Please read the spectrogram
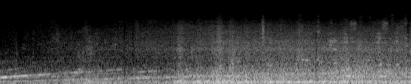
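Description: Keihan 8000-series electric train's traction motors whining upward in pitch as it pulls away from a station, with the running rumble growing louder about two seconds in.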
